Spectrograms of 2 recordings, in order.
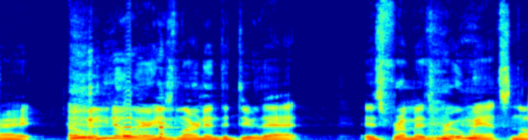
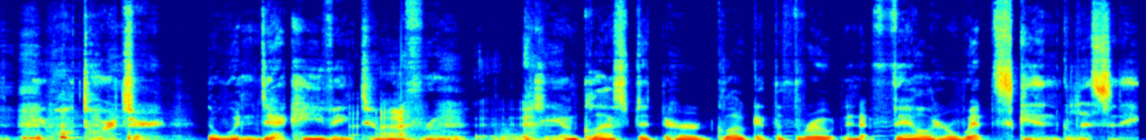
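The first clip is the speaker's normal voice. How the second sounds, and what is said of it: Soft whispery ASMR-style voice. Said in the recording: “I'm doing my ASMR voice.”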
